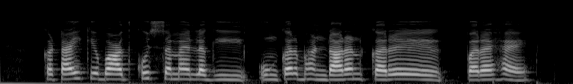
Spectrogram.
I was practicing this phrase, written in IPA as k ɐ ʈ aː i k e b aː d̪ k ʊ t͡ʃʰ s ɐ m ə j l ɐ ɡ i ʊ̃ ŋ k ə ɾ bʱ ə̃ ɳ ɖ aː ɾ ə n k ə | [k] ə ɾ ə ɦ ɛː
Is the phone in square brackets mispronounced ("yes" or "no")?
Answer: yes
